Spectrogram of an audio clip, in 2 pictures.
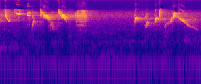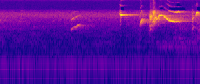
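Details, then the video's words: European goldfinch song for tutoring young birds: tinkling high notes and fast downslurred whistles in clustered phrases, a quieter pause mid-clip, then renewed twittering over a faint low hum. "Chant chardonneret pour les jeuns لتعليم صغار طائر الحسون"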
